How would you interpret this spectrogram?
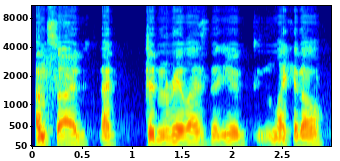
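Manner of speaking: normal talking voice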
